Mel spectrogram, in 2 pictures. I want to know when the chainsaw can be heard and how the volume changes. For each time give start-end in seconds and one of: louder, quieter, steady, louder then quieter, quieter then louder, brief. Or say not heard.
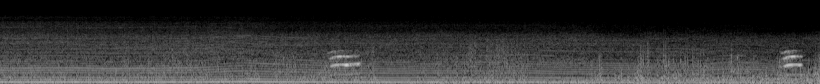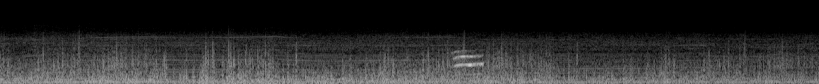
0.0-16.3 quieter.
